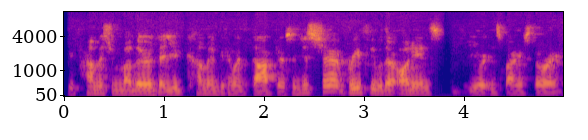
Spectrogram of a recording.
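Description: A man's voice: medium pitch, fairly even intonation, fast, highs cut off. A man hosting a podcast, introducing his guest with upbeat enthusiasm. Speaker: podcast host.

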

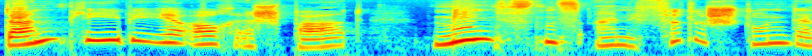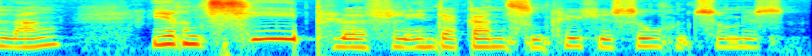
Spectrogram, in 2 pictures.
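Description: Woman reading a children's storybook, unhurried and expressive. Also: on the high side. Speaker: audiobook reader.

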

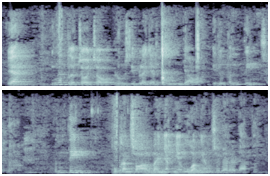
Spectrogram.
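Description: A man preaching a lively, joking sermon to young people in a casual manner, with sudden loud bursts. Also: medium pitch, a little fast. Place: church hall. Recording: echoey hall with background noise.

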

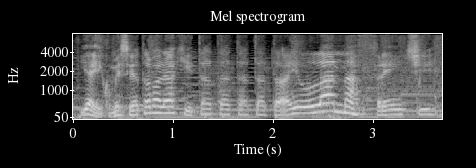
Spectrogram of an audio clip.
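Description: A Brazilian voice actor and dubbing director chatting casually in an interview, telling animated stories. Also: male voice, sits high, normal speed, music in the background. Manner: animated storyteller, acts out quotes. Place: home recording in the United States.

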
